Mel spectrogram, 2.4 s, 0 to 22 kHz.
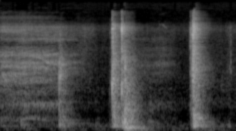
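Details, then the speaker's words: Drag car with a new 16-volt battery system: three hard solenoid clunks about a second apart with no cranking. The starter solenoid is dropping in and out and not staying engaged. "okay okay that's just the solenoid on the uh starter kicking in and out so some reason it's not staying engaged it just as soon as i hit the starter just bouncing"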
